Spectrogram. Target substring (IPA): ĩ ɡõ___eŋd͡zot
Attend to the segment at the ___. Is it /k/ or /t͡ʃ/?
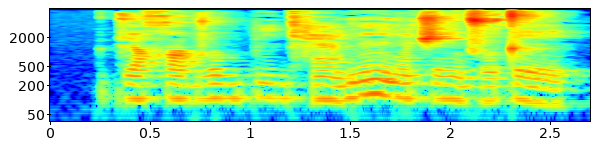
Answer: t͡ʃ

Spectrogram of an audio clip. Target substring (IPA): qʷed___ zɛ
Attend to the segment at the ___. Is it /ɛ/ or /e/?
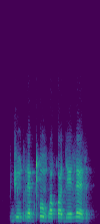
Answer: e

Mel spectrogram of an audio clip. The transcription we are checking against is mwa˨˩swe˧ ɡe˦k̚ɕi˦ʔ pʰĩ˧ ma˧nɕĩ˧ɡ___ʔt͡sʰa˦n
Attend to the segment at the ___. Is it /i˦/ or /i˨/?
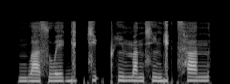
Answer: i˦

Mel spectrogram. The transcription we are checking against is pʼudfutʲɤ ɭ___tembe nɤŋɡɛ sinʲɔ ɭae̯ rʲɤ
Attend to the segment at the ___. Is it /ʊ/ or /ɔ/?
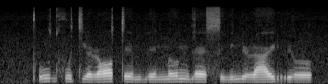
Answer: ɔ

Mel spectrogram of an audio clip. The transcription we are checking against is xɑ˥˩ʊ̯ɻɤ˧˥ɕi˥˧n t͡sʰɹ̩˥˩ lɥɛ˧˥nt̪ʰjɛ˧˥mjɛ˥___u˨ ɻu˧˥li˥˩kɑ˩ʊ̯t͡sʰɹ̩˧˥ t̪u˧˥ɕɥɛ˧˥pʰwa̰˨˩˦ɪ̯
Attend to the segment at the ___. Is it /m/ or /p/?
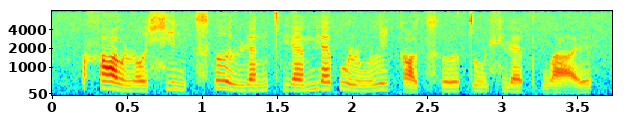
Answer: p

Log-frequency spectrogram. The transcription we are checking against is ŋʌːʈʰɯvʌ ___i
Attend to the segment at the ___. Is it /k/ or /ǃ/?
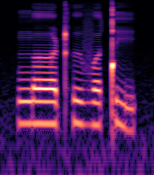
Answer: ǃ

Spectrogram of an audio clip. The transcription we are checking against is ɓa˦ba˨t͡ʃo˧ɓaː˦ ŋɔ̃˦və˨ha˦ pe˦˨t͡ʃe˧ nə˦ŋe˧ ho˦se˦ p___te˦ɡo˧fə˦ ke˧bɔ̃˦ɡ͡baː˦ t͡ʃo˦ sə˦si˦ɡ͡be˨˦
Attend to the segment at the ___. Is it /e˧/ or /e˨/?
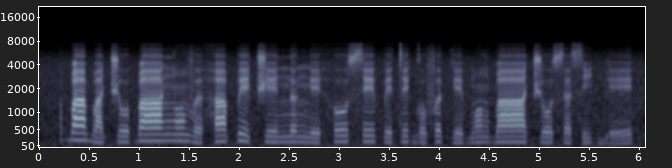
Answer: e˧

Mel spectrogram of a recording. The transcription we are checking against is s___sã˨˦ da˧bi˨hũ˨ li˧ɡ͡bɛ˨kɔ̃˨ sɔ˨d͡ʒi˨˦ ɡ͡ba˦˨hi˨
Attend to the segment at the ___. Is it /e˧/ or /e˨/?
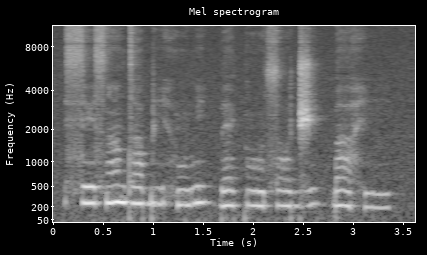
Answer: e˨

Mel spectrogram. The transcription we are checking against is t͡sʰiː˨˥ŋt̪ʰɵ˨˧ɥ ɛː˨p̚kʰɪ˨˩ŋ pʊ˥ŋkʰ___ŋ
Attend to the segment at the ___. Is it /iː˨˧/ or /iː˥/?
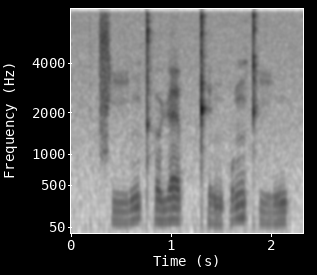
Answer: iː˨˧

